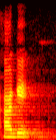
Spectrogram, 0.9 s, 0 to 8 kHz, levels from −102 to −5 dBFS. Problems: none marked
